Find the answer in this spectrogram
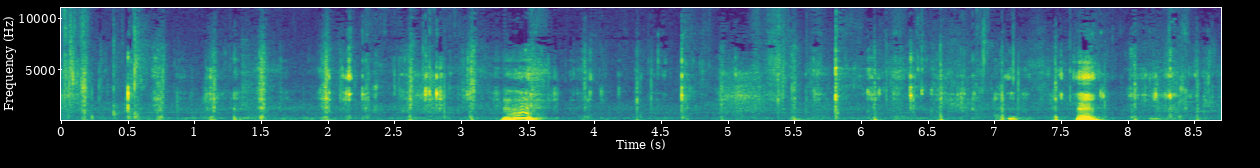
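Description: Someone biting into and chewing a pulled pork sandwich on a soft bun, with small wet clicks of chewing close to the microphone throughout. Twice, about three and a half seconds in and again near the end, comes a short, loud voice-like sound: the first rises then falls in pitch, the second falls.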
